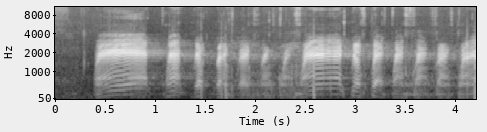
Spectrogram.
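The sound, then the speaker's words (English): A person imitates a duck during a game of Simon Says with a rapid series of loud, nasal quacks, starting with one long drawn-out call followed by a string of shorter, choppy ones. “Simon says, quack like a duck.”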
